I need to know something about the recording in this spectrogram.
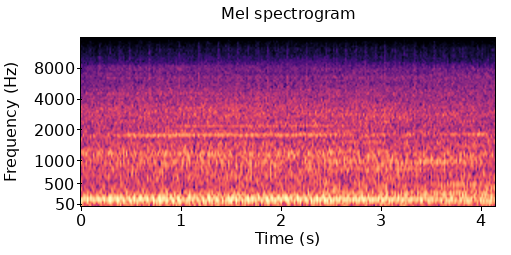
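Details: Lexus LS400 at idle after replacing the drive belt, tensioner and idler pulley, which had long been making noise: smooth, even idle with a steady low hum and no squeal, chirp or rattle from the belt side; sounds healthy.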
